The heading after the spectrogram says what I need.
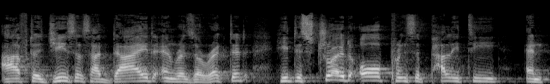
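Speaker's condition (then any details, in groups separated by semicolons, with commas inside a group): No condition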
